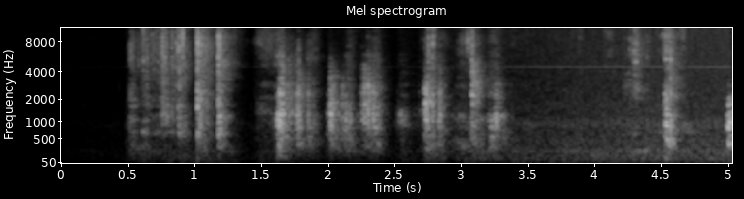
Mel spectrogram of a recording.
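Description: Cards pulled from a deck during a card reading: crisp papery snaps and slaps in irregular clusters, then a quieter stretch before a few final sharp flicks.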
